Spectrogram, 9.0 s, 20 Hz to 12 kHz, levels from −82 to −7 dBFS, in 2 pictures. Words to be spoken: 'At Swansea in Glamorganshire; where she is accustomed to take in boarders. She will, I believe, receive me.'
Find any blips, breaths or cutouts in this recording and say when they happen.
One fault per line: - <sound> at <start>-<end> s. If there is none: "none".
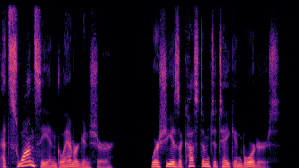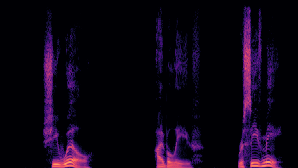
none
